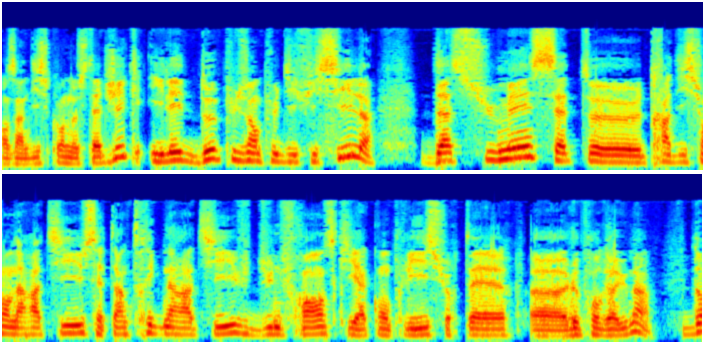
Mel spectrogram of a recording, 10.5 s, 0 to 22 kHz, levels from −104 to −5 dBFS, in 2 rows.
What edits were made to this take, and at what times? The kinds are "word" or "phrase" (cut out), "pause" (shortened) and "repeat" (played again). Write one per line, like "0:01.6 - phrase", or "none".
0:09.1 - pause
